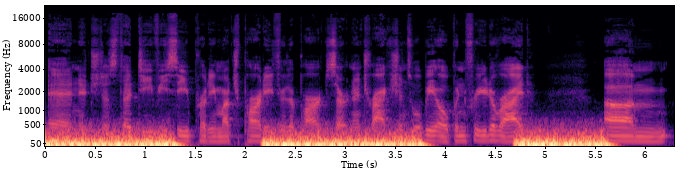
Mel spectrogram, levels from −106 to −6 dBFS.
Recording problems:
low rumble; loud; until 1.5 s, from 2 to 4 s and at 4.5 s; 2 dB below the speech

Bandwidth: 18 kHz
